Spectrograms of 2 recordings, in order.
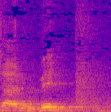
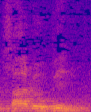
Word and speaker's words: Salubin: Tasbih wa huwa bermula innahu mansubun ala dzarfiyah tasbihan bil mubham madhhabus salubin. Cara bacanya salubin. Itu adalah madhabnya Imam Salubin. Itu bacanya ba antara ba dan fa.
